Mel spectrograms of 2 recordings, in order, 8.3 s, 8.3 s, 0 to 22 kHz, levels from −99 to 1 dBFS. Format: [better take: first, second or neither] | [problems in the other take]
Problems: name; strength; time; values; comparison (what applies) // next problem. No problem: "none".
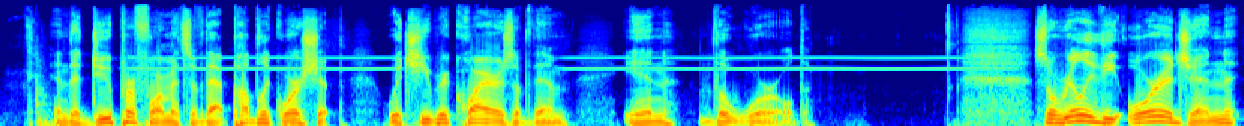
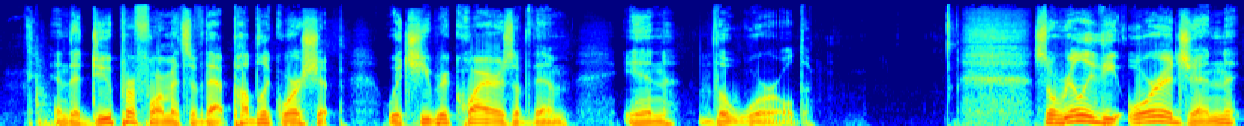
second | high-pitched whine; faint; from 1 to 2.5 s and from 3.5 to 7 s; 2.5 kHz, 25 dB below the speech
